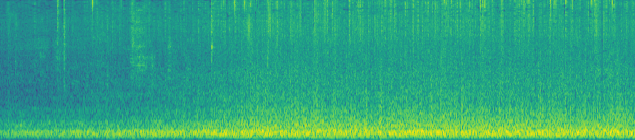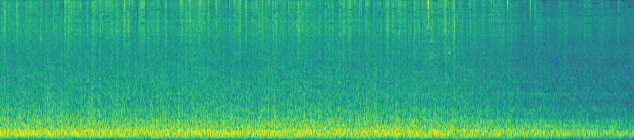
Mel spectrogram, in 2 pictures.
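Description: Jet airliner's engines running up in reverse thrust during the landing roll, heard from inside the cabin as a loud rushing roar. It swells over the first few seconds, holds, then eases off near the end as the aircraft slows.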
